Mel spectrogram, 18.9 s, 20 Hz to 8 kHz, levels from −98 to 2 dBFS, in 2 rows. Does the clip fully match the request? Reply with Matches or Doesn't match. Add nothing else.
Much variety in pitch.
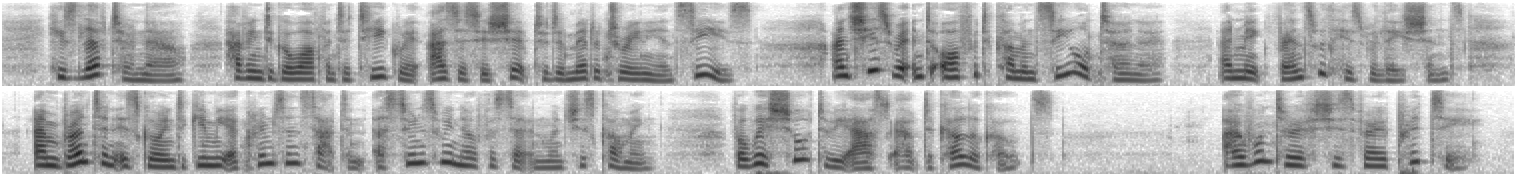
Matches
